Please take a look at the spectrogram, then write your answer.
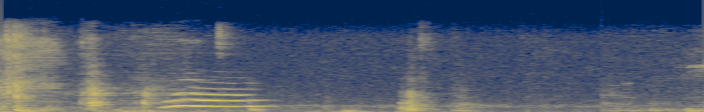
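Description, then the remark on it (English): A single drawn-out meow from a cat named Malcolm, fairly loud, rising then holding its pitch for about half a second, surrounded by soft rustling and muffled movement noises. “I don't know if I can make a meow.”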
